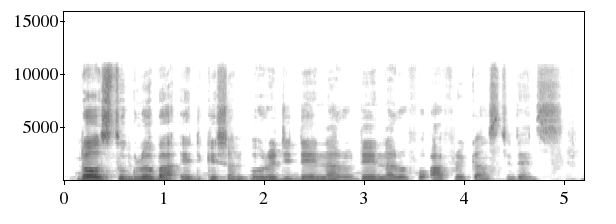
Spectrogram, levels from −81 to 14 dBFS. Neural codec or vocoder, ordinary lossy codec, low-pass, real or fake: none; none; 10.8 kHz; real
